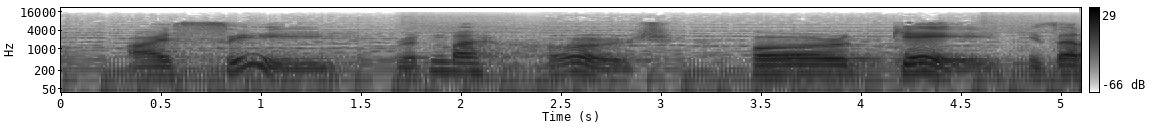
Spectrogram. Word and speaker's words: Hergé: Hergé. Is that how it's pronounced? I always pronounced it as Herge. Obviously, there's a... that... whatever you call that E.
